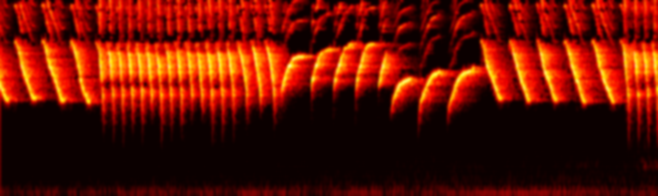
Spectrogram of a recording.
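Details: Lively canary song of the 'cuit-cuit ngerol' type, used to stimulate canaries reluctant to sing. Rapid falling sweeps lead into a dense rolling trill, then swooping upturned notes and more quick descending strokes.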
